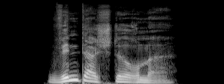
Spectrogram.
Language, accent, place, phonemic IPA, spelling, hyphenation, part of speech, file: German, Germany, Berlin, /ˈvɪntɐˌʃtʏʁmə/, Winterstürme, Win‧ter‧stür‧me, noun, De-Winterstürme.ogg
- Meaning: nominative genitive accusative plural of Wintersturm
